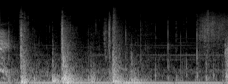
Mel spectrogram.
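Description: Three heavy thuds in quick succession, about half a second apart, over a low steady drone of film score.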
